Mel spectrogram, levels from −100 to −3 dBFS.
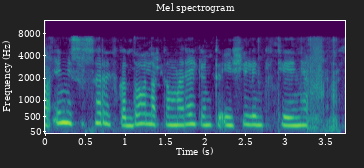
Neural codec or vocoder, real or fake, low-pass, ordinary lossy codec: codec, 16 kHz, 4 kbps, FunCodec, trained on LibriTTS, 50 frames a second; fake; 7.2 kHz; none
